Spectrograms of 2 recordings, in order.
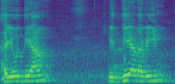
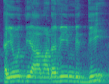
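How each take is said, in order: First: 'Viddhi' is garbled and slurred before 'atavim'. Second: 'Viddhi' is said cleanly after 'atavim'. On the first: The speaker calls it wrong. "അങ്ങനെയല്ലല്ലോ പറയേണ്ടിയിരുന്നത്" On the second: The speaker calls it right. "എന്ന് പറയേണ്ട സ്ഥാനത്ത്"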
